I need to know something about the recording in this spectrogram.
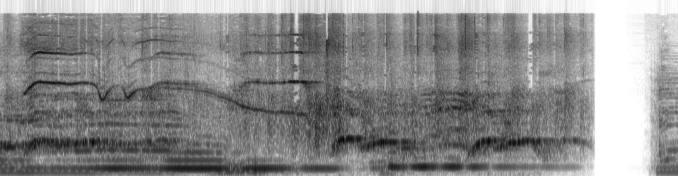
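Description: Live rock band playing: electric guitar over bass and drums, with a high lead line sliding up and down in pitch. The music cuts off suddenly near the end.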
